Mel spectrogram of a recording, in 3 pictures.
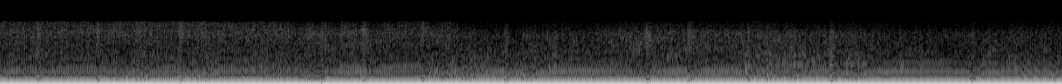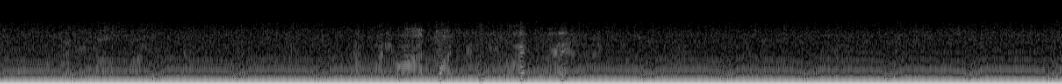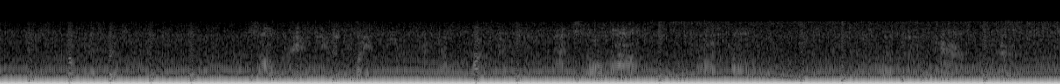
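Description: Chrysler Sebring's competition subwoofer system playing bass-heavy music at extreme level during a 30-second SPL average run, metering around 150 dB. It is heard from outside the car as a steady, very loud low bass that barely changes.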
